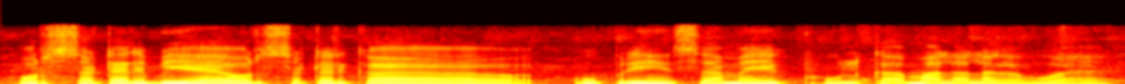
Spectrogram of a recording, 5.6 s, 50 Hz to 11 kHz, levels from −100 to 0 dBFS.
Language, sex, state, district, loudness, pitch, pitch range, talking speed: Hindi, male, Jharkhand, Deoghar, -15 LUFS, 135 Hz, 130-140 Hz, 180 wpm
